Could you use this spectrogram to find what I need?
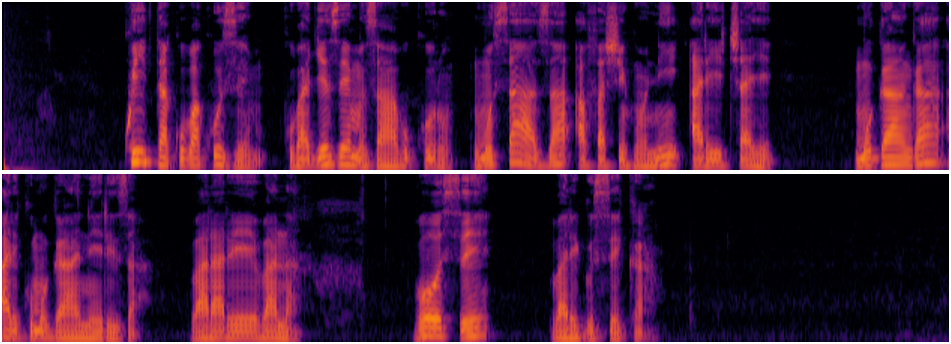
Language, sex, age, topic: Kinyarwanda, male, 18-24, health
